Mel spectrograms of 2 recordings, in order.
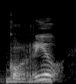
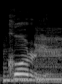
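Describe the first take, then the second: First: The stress falls on the last syllable. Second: The stress falls before the last syllable. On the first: The speaker calls it right. "La manera correcta es" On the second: The speaker calls it wrong. "Si a esta palabra no le pusiéramos tilde, diría"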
